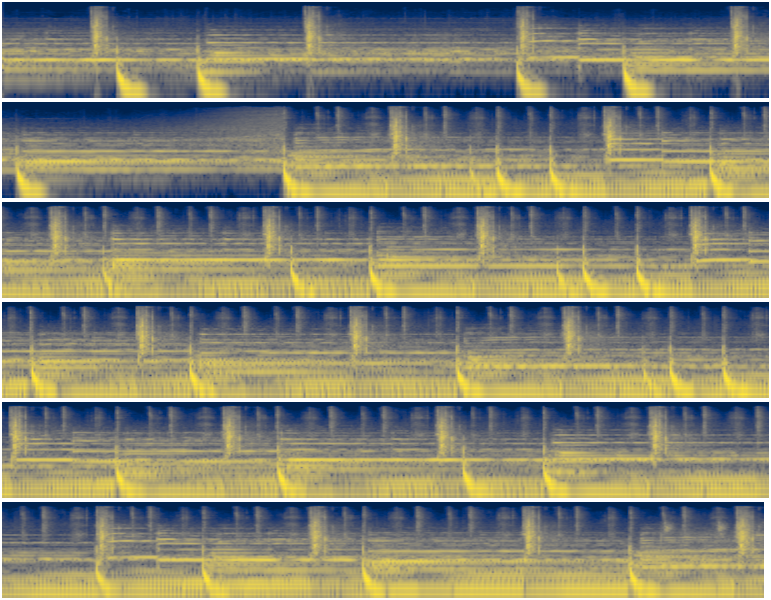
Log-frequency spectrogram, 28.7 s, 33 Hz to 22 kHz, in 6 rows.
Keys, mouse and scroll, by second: 3.9 alt+click, 14.9 ctrl+click, 22.0 q, 24.1 typing, 26.4 shift+click.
